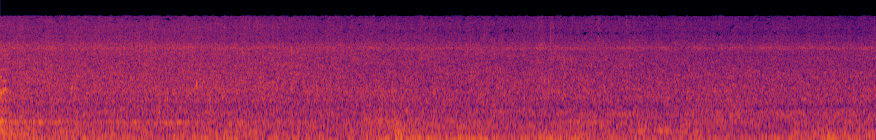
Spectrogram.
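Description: Steady rushing hiss with a low hum underneath, the running ambience of an indoor boat ride gliding along its water channel.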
